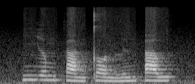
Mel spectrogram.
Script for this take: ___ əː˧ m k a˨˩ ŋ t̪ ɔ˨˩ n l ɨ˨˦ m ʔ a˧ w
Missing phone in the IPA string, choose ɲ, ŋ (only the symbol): ɲ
